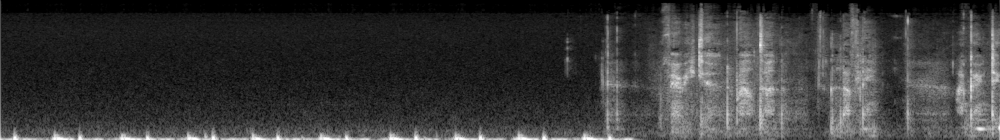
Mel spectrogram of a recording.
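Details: ASMR medical roleplay home cardiovascular exam: stethoscope auscultation with real heartbeat sounds, patient rolled slightly to the left onto the stethoscope, breathing slowly and deeply, no talking; normal heart sounds.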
